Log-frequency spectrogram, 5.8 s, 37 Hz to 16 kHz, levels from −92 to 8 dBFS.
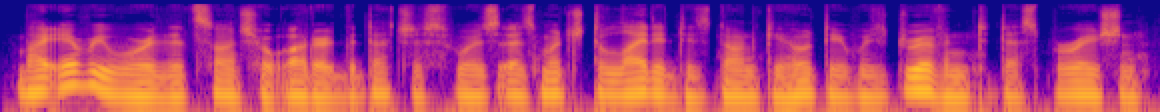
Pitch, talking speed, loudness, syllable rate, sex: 95 Hz, 195 wpm, -19 LUFS, 5.9 syllables/s, male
